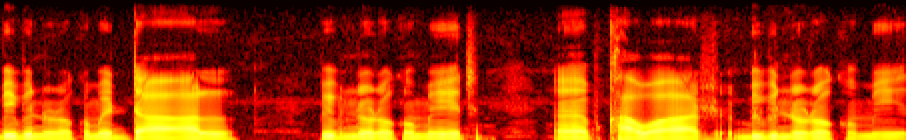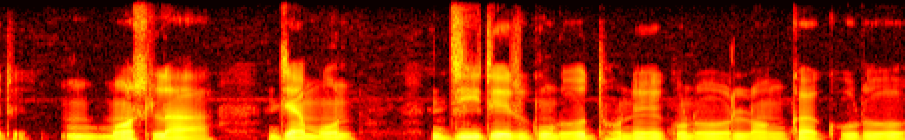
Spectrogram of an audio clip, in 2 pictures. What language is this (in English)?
Bangla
